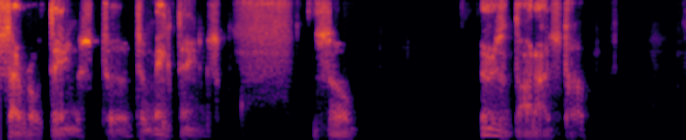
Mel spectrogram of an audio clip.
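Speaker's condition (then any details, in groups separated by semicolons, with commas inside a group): Laryngectomy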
